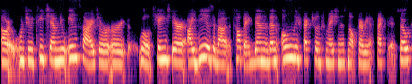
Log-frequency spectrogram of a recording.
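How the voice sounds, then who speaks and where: A woman's voice: fairly high pitch, moderate pace, hardly any pauses. A woman whose first language is Dutch, a guest answering interview questions thoughtfully, with frequent restarts. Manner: thoughtful, many restarts and repeated words. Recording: tinny phone-like line.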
